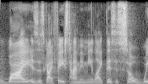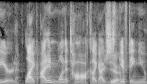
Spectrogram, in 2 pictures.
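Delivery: ordinary delivery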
